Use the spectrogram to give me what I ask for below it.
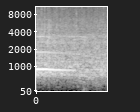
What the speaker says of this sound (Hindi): प्लीज आप सबकी जोरदार तालियों के बीच इनवाइट करना चाहता हूँ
